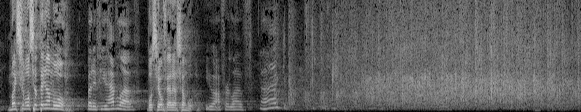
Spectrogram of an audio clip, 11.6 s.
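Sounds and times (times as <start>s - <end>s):
speech: 0.2s - 6.2s
audience clapping weakly: 5.6s - 11.6s.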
